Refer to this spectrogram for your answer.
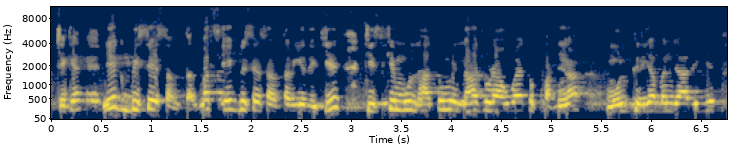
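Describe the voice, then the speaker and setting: A man's voice: sits high, a little fast, dark tone. A man giving a grammar lesson, often repeating key words and putting questions to his students. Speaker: teacher. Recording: dull lo-fi recording with faint noise.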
